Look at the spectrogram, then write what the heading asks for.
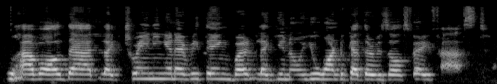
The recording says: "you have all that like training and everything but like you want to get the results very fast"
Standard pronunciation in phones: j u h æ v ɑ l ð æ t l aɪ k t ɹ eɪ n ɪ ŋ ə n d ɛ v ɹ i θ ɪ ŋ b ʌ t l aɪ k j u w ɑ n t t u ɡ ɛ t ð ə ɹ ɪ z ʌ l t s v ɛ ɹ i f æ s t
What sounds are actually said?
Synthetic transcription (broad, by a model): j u h æ v ɑ l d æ t l aɪ k t ɹ eɪ n ɪ ŋ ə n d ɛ v ɹ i t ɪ ŋ b ʌ t l aɪ k j u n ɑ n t t u ɡ ɛ t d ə ɹ ɪ z ʌ l t s v ɛ ɹ i f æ s t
